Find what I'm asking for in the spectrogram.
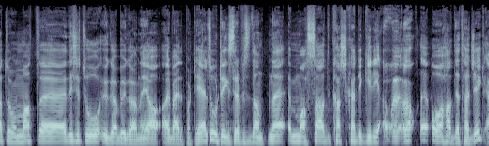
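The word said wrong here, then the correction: Gharahkhani: Masud Gorakhani.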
